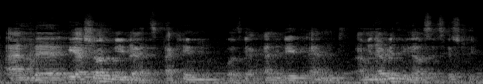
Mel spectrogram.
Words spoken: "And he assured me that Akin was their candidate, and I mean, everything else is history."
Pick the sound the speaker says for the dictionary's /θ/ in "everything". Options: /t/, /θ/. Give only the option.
/θ/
